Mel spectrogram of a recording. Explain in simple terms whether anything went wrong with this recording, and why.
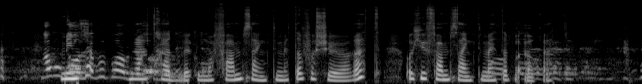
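Yes, two things went wrong. An echo leak, likely from a loudspeaker whose echo canceller missed some sound, sends back a faint or fairly loud copy about a quarter second late, at 0.07–0.43, 0.68–0.82, 1.44–1.81 and 5.22–6.39 s. Speech suppressed in double talk, likely from the canceller turning down the talker along with the echo, makes the voice drop sharply at 0.8–1.37 s and briefly at 1.91–1.95 s.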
